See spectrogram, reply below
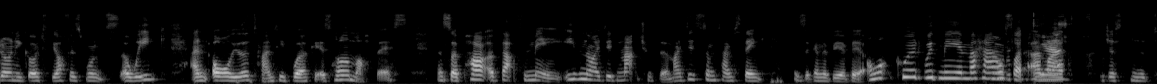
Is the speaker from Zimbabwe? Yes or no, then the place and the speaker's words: no; United Kingdom; moved away as an adult; now in United States; we're British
